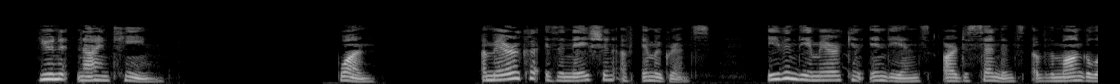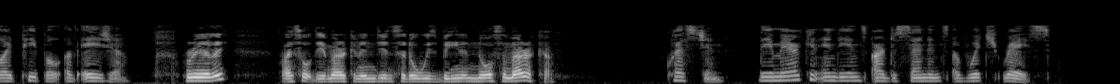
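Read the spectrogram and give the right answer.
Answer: The Mongoloid people of Asia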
